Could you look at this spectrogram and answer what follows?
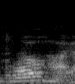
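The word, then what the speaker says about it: Blåhaj: But it's, in Swedish, pretty sure, in Swedish it's pronounced Blowhaj.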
